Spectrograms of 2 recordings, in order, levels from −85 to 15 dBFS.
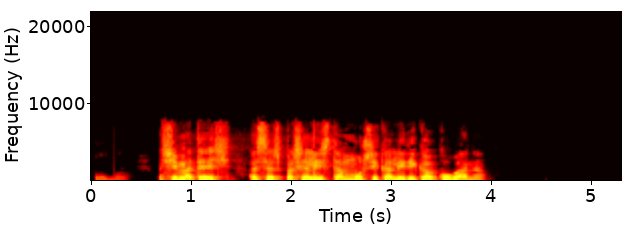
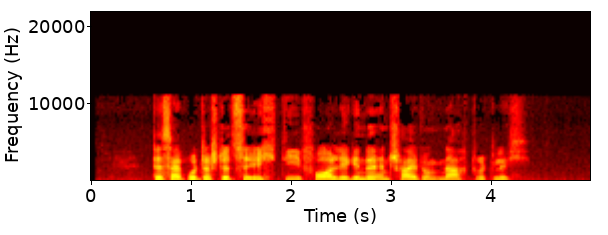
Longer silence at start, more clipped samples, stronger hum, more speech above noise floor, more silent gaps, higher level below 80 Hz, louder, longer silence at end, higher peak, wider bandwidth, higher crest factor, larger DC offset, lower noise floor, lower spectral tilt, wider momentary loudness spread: about the same, 0.65 s vs 0.6 s; neither; neither; second, 35 dB vs 40 dB; neither; first, -54 dBFS vs -60 dBFS; first, -14 LUFS vs -17 LUFS; first, 1.4 s vs 0.7 s; about the same, -2 dBFS vs -2 dBFS; second, 8 kHz vs 11.5 kHz; about the same, 14 dB vs 18 dB; neither; second, -48 dBFS vs -57 dBFS; first, -5.5 dB/octave vs -3 dB/octave; second, 9 LU vs 12 LU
